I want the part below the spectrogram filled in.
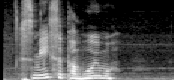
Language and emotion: Russian, neutral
